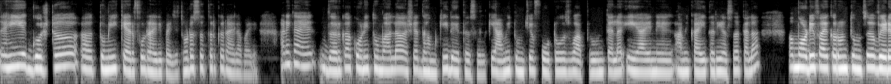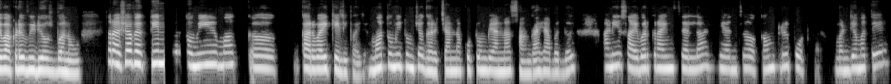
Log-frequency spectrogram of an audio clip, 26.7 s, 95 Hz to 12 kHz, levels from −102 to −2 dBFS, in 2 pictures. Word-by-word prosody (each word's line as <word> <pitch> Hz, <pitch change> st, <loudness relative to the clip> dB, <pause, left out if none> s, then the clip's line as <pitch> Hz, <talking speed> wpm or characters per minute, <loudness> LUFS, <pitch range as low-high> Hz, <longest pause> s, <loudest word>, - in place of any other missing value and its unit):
तर 255 Hz, -, -4 dB
ही 250 Hz, +1 st, +4 dB
एक 265 Hz, -, +2 dB
गोष्ट 230 Hz, 0 st, +1 dB
अ, 265 Hz, -3 st, -1 dB
तुम्ही 225 Hz, 0 st, +4 dB
केअरफुल 210 Hz, -1 st, -2 dB
राहिली 190 Hz, -2 st, -1 dB
पाहिजे, 170 Hz, -3 st, -9 dB
थोडं 210 Hz, +3 st, -2 dB
सतर्क 235 Hz, +1 st, -8 dB
राहायला 190 Hz, -6 st, -7 dB
पाहिजे 170 Hz, 0 st, -16 dB, 0.4 s
आणि 300 Hz, +2 st, -3 dB
काय 275 Hz, -3 st, -4 dB, 0.3 s
जर 205 Hz, -1 st, 0 dB
का 245 Hz, -, -2 dB
कोणी 230 Hz, -2 st, +1 dB
तुम्हाला 220 Hz, -1 st, 0 dB
अशा 210 Hz, +2 st, -6 dB
धमकी 195 Hz, +3 st, -2 dB
देत 195 Hz, -2 st, -3 dB
असेल, 170 Hz, -1 st, -9 dB
की 210 Hz, -, -5 dB
आम्ही 195 Hz, +2 st, -1 dB
तुमचे 210 Hz, +1 st, -2 dB
फोटोज 195 Hz, 0 st, -4 dB
वापरून 185 Hz, 0 st, -4 dB
त्याला 195 Hz, 0 st, -3 dB
एआयने 190 Hz, -2 st, -1 dB, 0.3 s
आम्ही 195 Hz, 0 st, 0 dB
काहीतरी 195 Hz, 0 st, -1 dB
असं 205 Hz, +2 st, -4 dB
त्याला 210 Hz, +6 st, -4 dB, 0.6 s
मॉडिफाय 245 Hz, 0 st, +7 dB
करून 235 Hz, 0 st, +7 dB
तुमचं 240 Hz, +1 st, +5 dB
वेडेवाकडे 225 Hz, -1 st, +7 dB
व्हिडिओज 215 Hz, -1 st, +4 dB
बनवू. 190 Hz, -3 st, +2 dB, 0.4 s
तर 335 Hz, -, +1 dB
अशा 300 Hz, +3 st, +4 dB
व्यक्तींवर 315 Hz, 0 st, +3 dB
तुम्ही 285 Hz, +2 st, +3 dB
मग 290 Hz, +2 st, -2 dB, 0.3 s
अ, 240 Hz, -2 st, -1 dB, 0.4 s
कारवाई 230 Hz, -1 st, +3 dB
केली 205 Hz, -5 st, 0 dB
पाहिजे. 165 Hz, 0 st, -12 dB
मग 235 Hz, +3 st, +4 dB
तुम्ही 265 Hz, -1 st, +3 dB
तुमच्या 255 Hz, 0 st, +1 dB
घरच्यांना 205 Hz, -1 st, -1 dB
कुटुंबियांना 210 Hz, -2 st, -1 dB
सांगा 185 Hz, -1 st, -5 dB
ह्याबद्दल 195 Hz, +1 st, -6 dB, 0.5 s
आणि 260 Hz, +2 st, 0 dB
सायबर 235 Hz, -2 st, -2 dB
क्राईम 240 Hz, -1 st, +1 dB
सेलला 235 Hz, 0 st, -5 dB, 0.3 s
यांचं 225 Hz, +1 st, -6 dB
अकाउंट 230 Hz, +4 st, -5 dB
रिपोर्ट 250 Hz, -5 st, -6 dB
करा, -, -, -35 dB, 0.3 s
म्हणजे 215 Hz, +2 st, -3 dB
मग 240 Hz, +1 st, 0 dB
ते 275 Hz, +3 st, -5 dB
220 Hz, 150 wpm, -18 LUFS, 195-245 Hz, 0.6 s, मॉडिफाय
